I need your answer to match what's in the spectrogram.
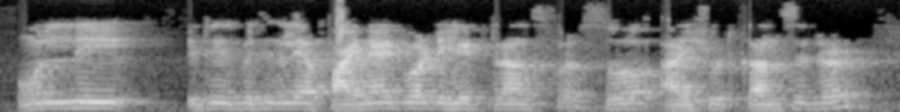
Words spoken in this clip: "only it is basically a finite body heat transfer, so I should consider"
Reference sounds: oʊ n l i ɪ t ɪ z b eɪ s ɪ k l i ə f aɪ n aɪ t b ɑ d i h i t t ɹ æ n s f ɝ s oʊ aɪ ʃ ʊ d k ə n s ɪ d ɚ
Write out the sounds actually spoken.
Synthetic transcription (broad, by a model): oʊ n l i ɪ t ɪ z b eɪ s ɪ k l i ə f aɪ n aɪ t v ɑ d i h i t t ɹ æ n s f ɝ s oʊ aɪ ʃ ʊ d k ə n s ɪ d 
